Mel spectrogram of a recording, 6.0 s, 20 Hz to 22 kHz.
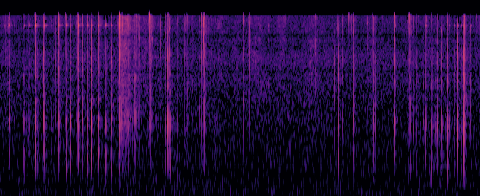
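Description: Long pink nails tap and scratch a round, clear glass perfume bottle with a gold cap, partly filled. Quick, bright clicking taps with a faint glassy ring near 1.7 kHz come in two bursts, separated by a quiet stretch of soft scratching, and each tap stops almost instantly.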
